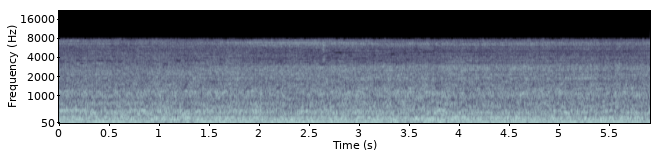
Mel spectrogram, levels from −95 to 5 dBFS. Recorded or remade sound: remade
